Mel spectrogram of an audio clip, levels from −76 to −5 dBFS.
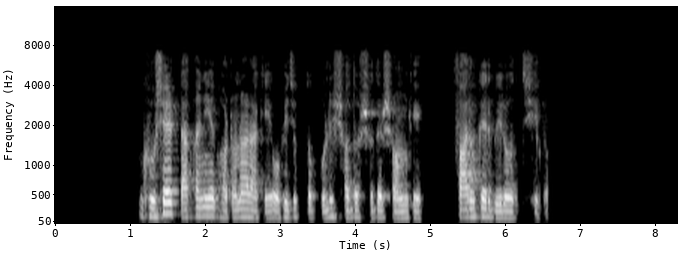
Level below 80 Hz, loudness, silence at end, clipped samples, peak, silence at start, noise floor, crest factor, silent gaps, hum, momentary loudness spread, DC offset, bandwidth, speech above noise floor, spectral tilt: -64 dBFS; -20 LUFS; 1.75 s; under 0.1%; -2 dBFS; 1.15 s; under -90 dBFS; 20 dB; 4.95-5.31 s; none; 13 LU; under 0.1%; 7.4 kHz; over 71 dB; -6 dB/octave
